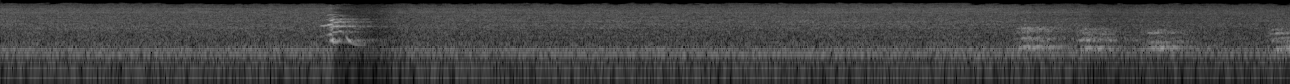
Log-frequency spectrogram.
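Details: Shih Tzu being dried, a matted dog that bites when in pain: a single sharp, falling yelp, then a short burst of quick, wavering whines near the end, under the continuous noise of a grooming dryer.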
